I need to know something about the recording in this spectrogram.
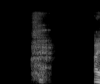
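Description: A man's sigh: one breathy exhale about half a second long, shortly before he starts to speak.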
